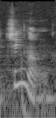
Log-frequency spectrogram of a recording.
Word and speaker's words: Qinglong: A chingong, I think, is how you pronounce the the Q is a makes a ch sound in Mandarin.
